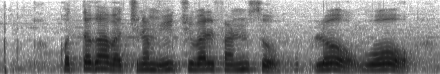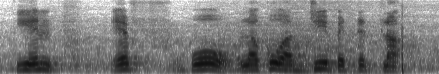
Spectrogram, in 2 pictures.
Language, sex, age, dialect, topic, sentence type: Telugu, male, 25-30, Southern, banking, statement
